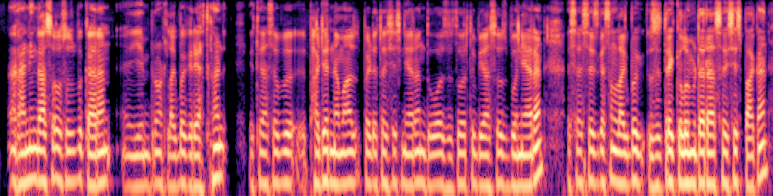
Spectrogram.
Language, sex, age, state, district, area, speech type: Kashmiri, male, 30-45, Jammu and Kashmir, Anantnag, rural, spontaneous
